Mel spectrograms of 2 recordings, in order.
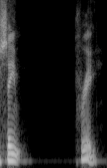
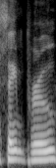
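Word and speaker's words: Saint Preux: When you say Shogun, I said Oliver St. Prix. Ovin St. Preux.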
